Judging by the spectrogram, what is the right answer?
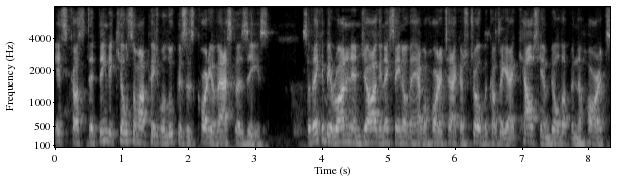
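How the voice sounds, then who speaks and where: A man speaks at a fairly high pitch with a bright, sharp tone, ordinary pitch variation and an American accent. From US South. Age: 60s. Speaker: rheumatologist. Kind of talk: panel Q&A. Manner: fast.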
